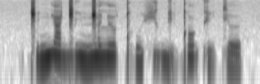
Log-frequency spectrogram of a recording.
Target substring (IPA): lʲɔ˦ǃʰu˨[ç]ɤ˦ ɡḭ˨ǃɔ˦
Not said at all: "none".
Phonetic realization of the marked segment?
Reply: ç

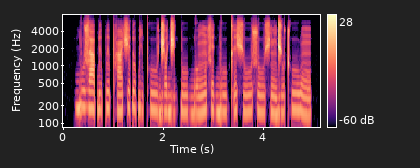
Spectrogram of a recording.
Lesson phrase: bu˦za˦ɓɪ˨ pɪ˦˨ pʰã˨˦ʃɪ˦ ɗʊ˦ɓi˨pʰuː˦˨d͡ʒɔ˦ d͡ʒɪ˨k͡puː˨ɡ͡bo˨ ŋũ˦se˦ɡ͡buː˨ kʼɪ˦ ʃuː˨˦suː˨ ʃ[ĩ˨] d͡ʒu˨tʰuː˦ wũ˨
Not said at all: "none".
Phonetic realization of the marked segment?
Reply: ĩ˨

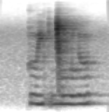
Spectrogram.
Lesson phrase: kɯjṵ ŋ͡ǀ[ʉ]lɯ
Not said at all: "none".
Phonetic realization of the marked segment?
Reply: u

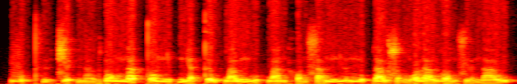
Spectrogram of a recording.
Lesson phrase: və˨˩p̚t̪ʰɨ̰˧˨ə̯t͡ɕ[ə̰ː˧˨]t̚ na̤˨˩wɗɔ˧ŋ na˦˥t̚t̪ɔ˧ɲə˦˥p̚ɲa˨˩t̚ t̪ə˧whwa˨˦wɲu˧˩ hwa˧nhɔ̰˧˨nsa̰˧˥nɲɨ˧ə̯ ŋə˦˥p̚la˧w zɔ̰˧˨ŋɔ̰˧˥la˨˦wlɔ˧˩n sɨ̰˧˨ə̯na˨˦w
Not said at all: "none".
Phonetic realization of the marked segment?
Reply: əː˨˩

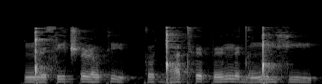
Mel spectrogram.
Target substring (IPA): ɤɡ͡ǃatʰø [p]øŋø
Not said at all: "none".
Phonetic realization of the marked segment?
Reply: p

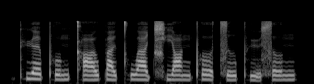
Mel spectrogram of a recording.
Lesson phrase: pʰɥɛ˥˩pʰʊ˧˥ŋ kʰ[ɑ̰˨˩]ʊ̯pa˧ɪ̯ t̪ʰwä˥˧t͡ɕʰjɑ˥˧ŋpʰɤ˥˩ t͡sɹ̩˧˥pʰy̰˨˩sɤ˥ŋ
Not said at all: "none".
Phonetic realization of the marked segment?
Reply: ɑ˧˥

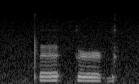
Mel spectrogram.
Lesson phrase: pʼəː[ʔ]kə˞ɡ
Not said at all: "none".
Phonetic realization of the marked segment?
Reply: ʔ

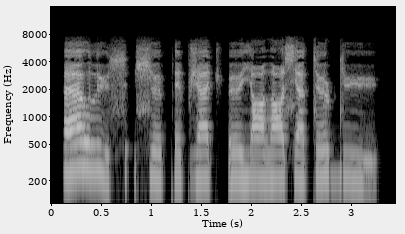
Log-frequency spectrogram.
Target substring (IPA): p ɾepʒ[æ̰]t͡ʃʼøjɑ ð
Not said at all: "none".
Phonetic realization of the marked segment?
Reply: æ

